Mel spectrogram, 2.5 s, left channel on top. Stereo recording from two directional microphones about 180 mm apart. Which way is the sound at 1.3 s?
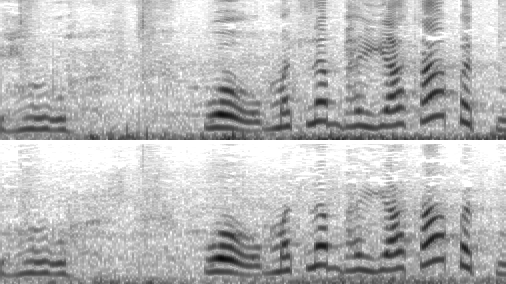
20° left (ahead or behind).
